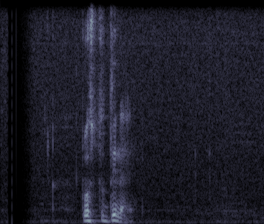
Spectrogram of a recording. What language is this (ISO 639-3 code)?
ben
